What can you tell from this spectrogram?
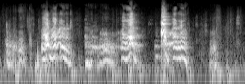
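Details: Baby puppy growling in four or five drawn-out, throaty, snarling bursts that rise and fall in intensity, rough and noisy throughout, with short breaths between.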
